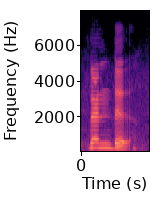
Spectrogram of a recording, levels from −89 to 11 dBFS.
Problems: none marked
